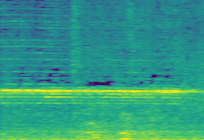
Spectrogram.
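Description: A steady, high-pitched whine held on one note, which stops near the end, over low room noise.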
